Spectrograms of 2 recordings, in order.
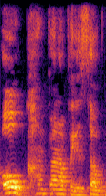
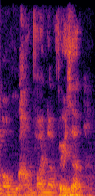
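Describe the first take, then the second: First: Said in the usual way. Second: Imitating him, lower and soft, teasing; mock sultry reply. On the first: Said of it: "You over here talking about". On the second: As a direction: drop the voice low and coy. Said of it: "that sound like on some".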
